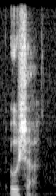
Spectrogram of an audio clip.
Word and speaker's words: Usha: Assuming he hasn't gotten remarried, he is married to, this is hard to pronounce, Usha. – That's it. Usha.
